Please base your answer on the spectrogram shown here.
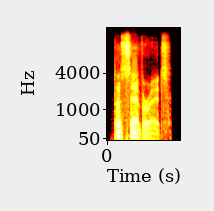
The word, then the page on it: perseverate: British English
